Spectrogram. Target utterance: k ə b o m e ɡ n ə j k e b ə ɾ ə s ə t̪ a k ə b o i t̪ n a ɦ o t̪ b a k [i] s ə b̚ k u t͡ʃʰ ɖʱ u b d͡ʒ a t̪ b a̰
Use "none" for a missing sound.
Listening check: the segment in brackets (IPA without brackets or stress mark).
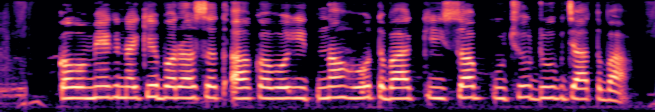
i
